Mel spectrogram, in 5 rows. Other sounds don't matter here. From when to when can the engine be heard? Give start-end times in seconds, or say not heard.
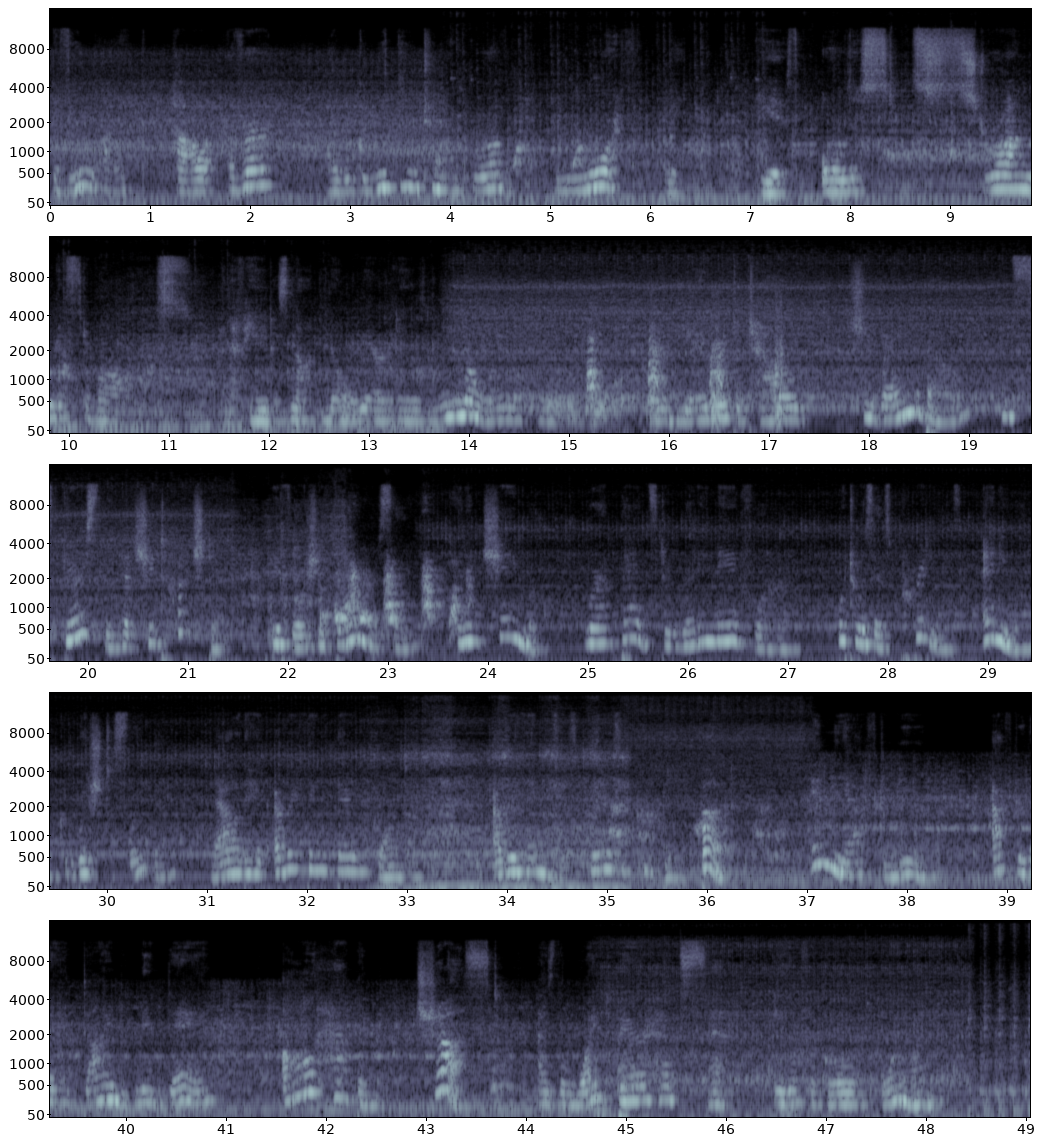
0.0-49.0.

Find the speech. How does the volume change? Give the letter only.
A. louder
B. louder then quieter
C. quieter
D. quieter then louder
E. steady
E.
